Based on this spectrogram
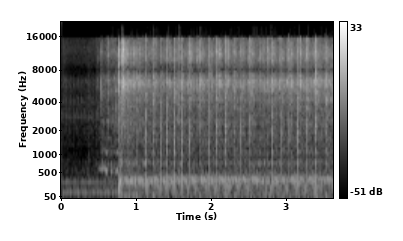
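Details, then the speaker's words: Mini 50 cc two-stroke trail bike, microphone about 40 cm from the exhaust, before silencer modification: starts and settles into a fast, crackly, raspy buzz; exhaust very loud and barely silenced. "Nah itu ya suaranya kencang banget Nah nanti kita bongkar dulu baru nanti kita akalin dan kita dengar suaranya setelah diakalin"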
